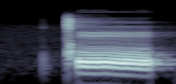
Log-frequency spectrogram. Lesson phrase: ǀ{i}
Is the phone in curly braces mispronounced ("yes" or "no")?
yes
